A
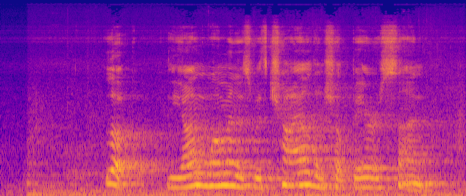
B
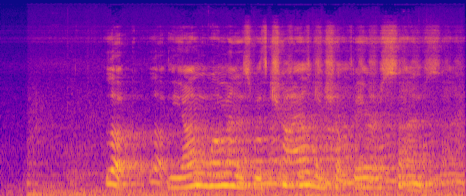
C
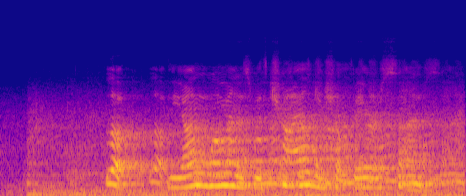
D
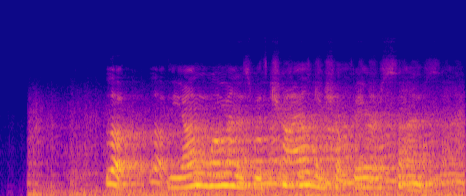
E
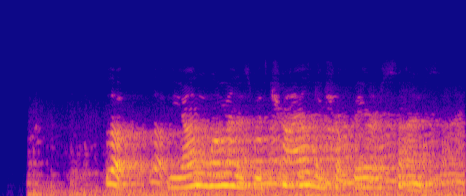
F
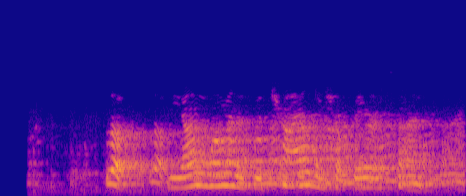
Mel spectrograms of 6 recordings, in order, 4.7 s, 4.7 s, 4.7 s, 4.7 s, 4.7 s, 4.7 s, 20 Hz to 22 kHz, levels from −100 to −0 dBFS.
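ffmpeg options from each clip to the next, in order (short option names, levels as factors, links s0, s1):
-filter_complex "[0:a]asplit=8[s0][s1][s2][s3][s4][s5][s6][s7];[s1]adelay=429,afreqshift=36,volume=0.316[s8];[s2]adelay=858,afreqshift=72,volume=0.18[s9];[s3]adelay=1287,afreqshift=108,volume=0.102[s10];[s4]adelay=1716,afreqshift=144,volume=0.0589[s11];[s5]adelay=2145,afreqshift=180,volume=0.0335[s12];[s6]adelay=2574,afreqshift=216,volume=0.0191[s13];[s7]adelay=3003,afreqshift=252,volume=0.0108[s14];[s0][s8][s9][s10][s11][s12][s13][s14]amix=inputs=8:normalize=0"
-af "lowpass=f=1900:w=0.5412,lowpass=f=1900:w=1.3066,volume=1.5"
-af "agate=range=0.0224:threshold=0.0562:ratio=3:detection=peak"
-af "afftdn=nr=20:nf=-37"
-af "highpass=380,lowpass=2500,volume=0.398"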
